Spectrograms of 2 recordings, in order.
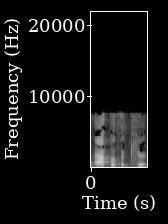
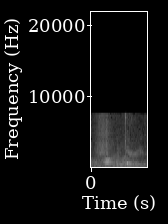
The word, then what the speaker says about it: apothecary: And we begin in verse 1 of chapter 10, and he says, dead flies cause the ointment of the apothecary. Is that how you pronounce that? – Apothecary. – Thank you. One more time. – Apothecary.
